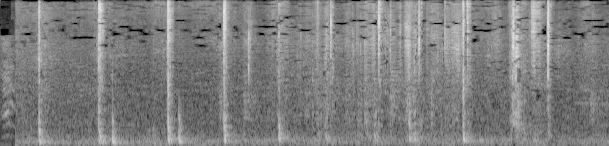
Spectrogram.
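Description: A French bulldog scrambling at a car's door sill, trying to climb in: about a dozen sharp, irregular taps and scrapes, each with a short falling tone after it, over a steady low hum.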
